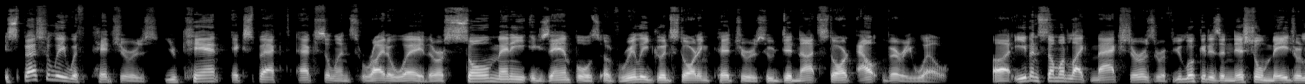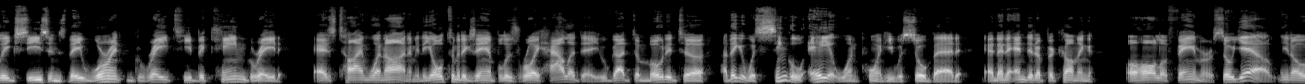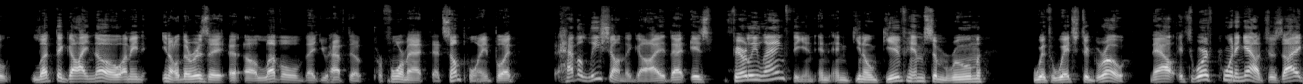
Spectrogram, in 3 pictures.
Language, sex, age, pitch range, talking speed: English, male, 30-49, 105-155 Hz, 215 wpm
